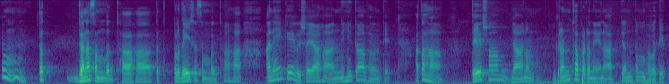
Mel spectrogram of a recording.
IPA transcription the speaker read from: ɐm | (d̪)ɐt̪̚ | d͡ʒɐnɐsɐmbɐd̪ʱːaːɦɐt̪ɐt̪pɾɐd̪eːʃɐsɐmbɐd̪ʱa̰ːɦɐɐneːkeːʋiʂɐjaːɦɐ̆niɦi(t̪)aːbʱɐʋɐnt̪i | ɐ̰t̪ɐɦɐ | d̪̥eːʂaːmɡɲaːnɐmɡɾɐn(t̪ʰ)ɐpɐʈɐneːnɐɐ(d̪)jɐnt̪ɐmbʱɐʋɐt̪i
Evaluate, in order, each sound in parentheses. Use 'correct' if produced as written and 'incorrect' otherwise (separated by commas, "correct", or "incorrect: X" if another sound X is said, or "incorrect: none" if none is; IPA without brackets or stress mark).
incorrect: t̪, correct, correct, incorrect: t̪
